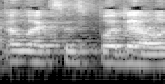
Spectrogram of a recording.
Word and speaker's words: Alexis Bledel: But especially I mean like every scene that Alexis Bledel, am I pronouncing that right? I should be, yeah, Alexis Bledel is in.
